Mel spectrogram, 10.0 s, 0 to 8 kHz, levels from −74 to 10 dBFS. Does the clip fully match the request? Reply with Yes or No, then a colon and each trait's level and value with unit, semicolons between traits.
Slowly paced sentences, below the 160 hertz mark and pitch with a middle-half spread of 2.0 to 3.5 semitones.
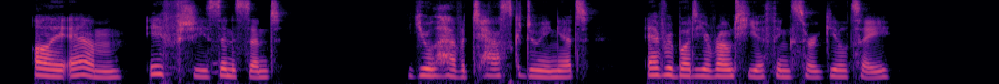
No: slow, 110 wpm; high, 195 Hz; narrow, 2.6 semitones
